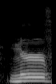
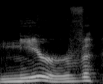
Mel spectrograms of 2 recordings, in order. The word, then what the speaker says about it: NERV: will say one thing the original dub does is pronounce the company name nerve correctly because the new dub they're people pronouncing it nve and other people are pronouncing it nerve so it's another thing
